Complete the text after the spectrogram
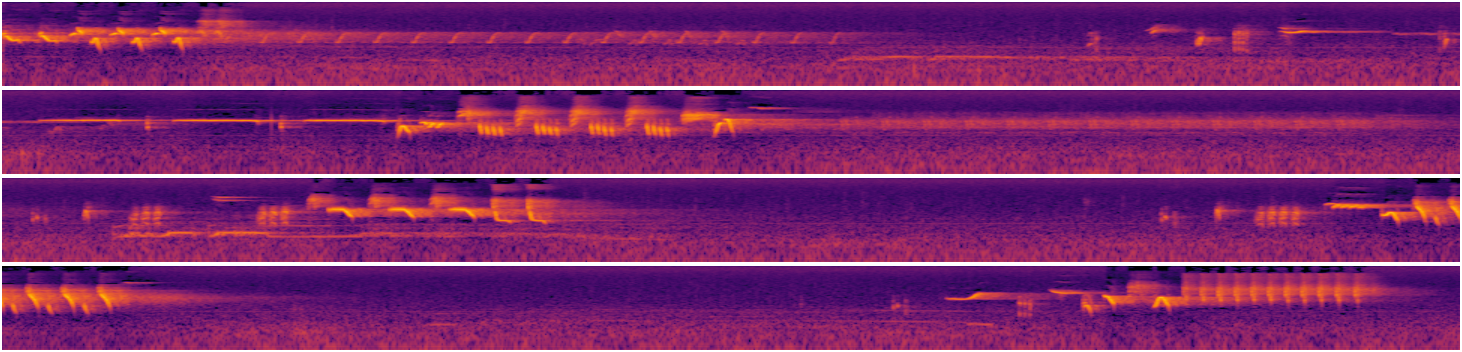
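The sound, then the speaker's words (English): Two nightingales in a forest near Kent, England sing in alternating bursts of rich, varied song: liquid trills, rapid repeated notes and piercing whistles, loud, with brief pauses between phrases and no voices present. “Phil Riddett recorded these two nightingales in a forest near Kent, England.”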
